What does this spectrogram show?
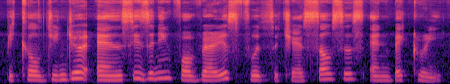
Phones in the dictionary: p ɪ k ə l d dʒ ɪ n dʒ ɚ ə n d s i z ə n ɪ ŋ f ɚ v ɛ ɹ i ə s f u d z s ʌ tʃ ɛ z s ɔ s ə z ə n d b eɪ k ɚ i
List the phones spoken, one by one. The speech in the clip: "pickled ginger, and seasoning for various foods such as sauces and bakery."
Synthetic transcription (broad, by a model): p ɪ k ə l dʒ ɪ n dʒ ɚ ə n s i z ə n ɪ ŋ f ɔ v ɛ ɹ i ə s f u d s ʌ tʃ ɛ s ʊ s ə s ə n b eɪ k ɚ i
